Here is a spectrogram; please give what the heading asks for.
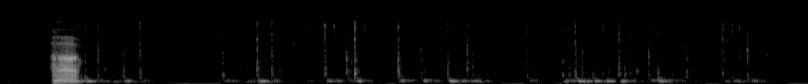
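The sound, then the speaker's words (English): Typing on a computer keyboard: irregular bursts of quick, clicking keystrokes separated by short pauses, fairly faint and steady throughout. “Since it won't let me search in this, I will just type it for you.”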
